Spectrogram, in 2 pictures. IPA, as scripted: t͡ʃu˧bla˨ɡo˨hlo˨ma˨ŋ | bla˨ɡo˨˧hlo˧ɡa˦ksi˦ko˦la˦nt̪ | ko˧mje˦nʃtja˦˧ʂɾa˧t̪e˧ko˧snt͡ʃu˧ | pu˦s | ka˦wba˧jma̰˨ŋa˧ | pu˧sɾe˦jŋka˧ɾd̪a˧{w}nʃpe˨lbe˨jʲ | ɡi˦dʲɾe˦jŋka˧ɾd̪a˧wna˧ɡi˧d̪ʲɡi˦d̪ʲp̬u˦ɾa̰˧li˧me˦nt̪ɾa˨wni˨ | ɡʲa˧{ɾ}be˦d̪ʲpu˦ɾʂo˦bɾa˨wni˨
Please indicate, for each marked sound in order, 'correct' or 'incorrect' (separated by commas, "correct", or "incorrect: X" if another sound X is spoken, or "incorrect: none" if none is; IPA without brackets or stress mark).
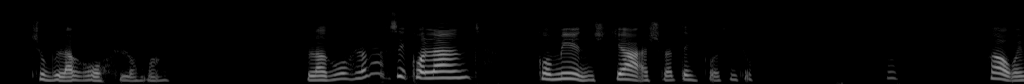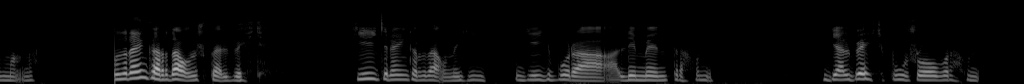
correct, incorrect: l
